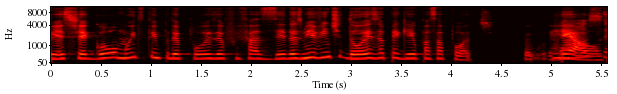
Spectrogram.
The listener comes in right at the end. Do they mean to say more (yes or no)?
yes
